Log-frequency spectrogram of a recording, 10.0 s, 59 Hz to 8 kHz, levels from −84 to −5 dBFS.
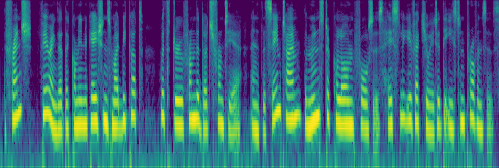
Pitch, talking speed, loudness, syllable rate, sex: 220 Hz, 170 wpm, -16 LUFS, 5.1 syllables/s, female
